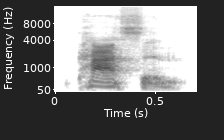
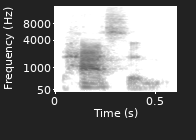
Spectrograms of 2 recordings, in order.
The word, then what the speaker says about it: Passan: Pronounce Pisson. Passin.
